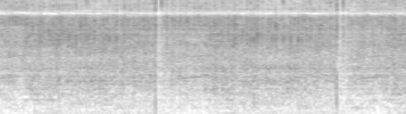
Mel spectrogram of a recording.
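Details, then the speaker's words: Ornithopter gear train, unoiled and untuned straight off the CNC machine, turning slowly: light, even whir with a sharp click about every second as the glide locks engage; normal operation. "and again that clicking is just the glide walk engaging"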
